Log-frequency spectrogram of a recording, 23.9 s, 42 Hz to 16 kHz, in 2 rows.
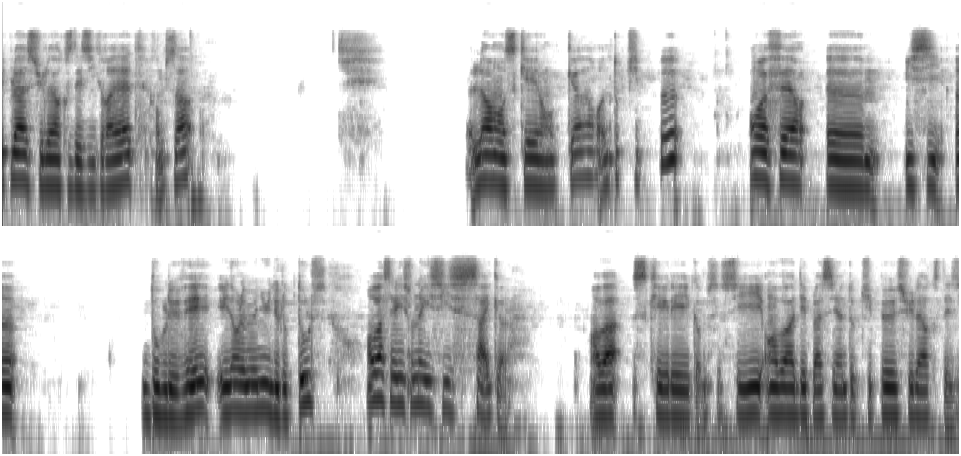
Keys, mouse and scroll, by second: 2.3 KP_1, 3.3-4.4 shift+scroll up 2, 5.9 s, 14.1 w, 19.3 s, 21.7-23.9 drag.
